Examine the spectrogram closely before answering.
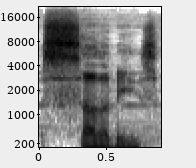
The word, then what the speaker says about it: Sotheby's: I thought there was an R in there for the longest time. Anyway. Is that a Mandela effect? Yeah. But it's Sotheby's. Sotheby's. You have to say it like that. Sotheby's. So it kind of came across like Southern bees. Bees with like cowboy hat.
